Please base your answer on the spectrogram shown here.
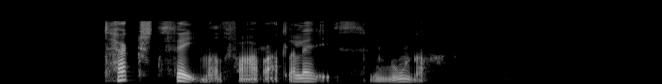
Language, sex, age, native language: Icelandic, male, 14, Icelandic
